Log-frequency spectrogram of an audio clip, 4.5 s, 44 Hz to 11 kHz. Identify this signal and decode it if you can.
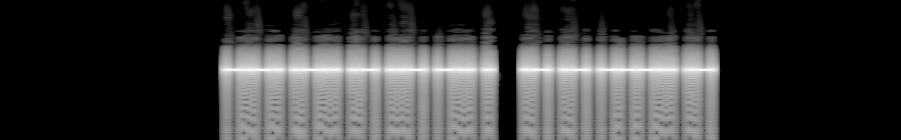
Morse code, heard as a keyed tone, about 48 wpm, 700 Hz. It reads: CLAUDE AA8A
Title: CWT Exchange 50wpm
